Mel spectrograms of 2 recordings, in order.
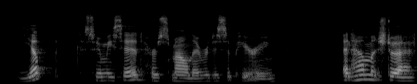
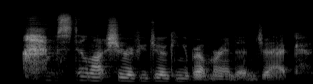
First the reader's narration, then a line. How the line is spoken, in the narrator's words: Shepard sighed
